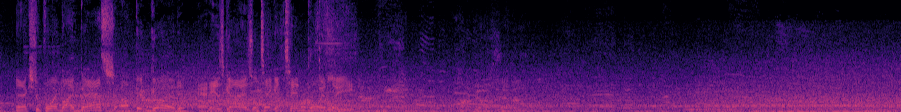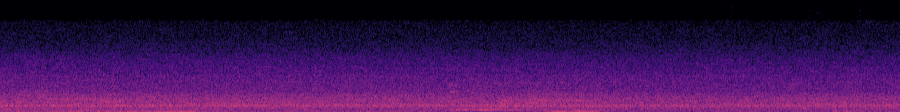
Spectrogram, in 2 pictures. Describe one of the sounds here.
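A large crowd cheers and roars loudly in a big stadium.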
